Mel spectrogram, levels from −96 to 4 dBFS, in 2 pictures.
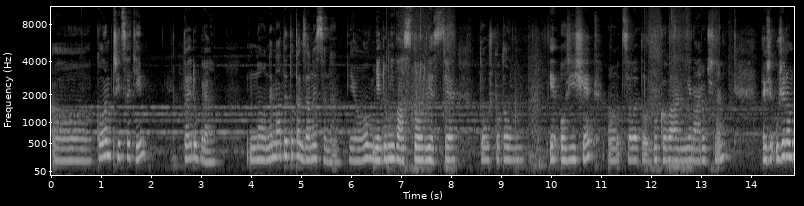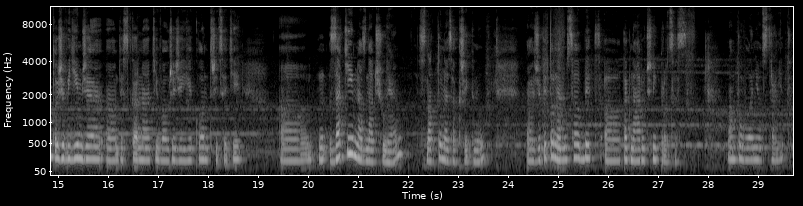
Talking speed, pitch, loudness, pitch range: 110 wpm, 210 Hz, -38 LUFS, 195-235 Hz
